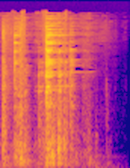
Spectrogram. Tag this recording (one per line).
bar
handling
metal
movement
